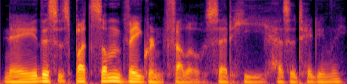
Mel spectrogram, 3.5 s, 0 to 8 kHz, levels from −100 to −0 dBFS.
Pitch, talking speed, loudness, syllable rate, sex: 90 Hz, 175 wpm, -18 LUFS, 4.8 syllables/s, male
